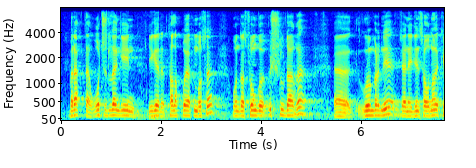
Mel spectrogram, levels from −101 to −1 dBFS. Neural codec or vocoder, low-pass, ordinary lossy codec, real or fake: none; 7.2 kHz; none; real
